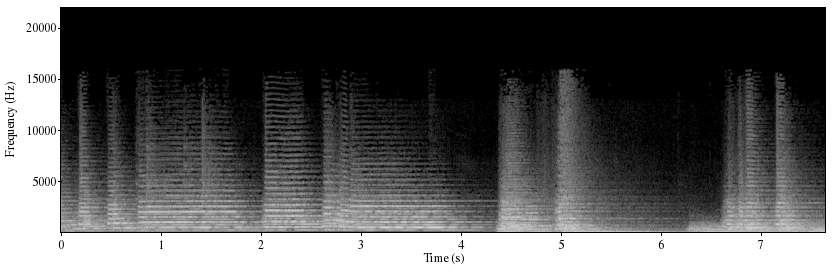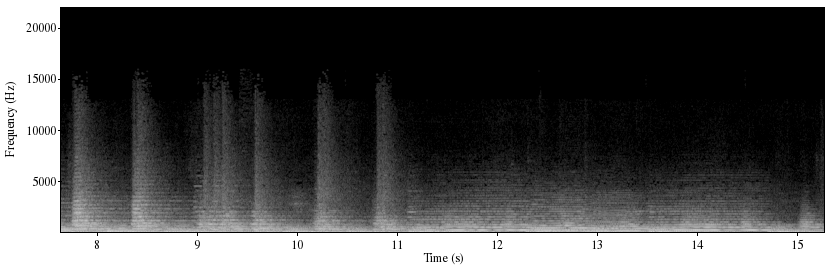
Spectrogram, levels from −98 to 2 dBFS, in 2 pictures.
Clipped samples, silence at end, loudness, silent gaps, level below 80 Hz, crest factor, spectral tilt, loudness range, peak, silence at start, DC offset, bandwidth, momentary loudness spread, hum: under 0.1%; 0 s; -23 LUFS; none; -26 dBFS; 16 dB; -6 dB/octave; 6 LU; -6 dBFS; 0 s; under 0.1%; 12 kHz; 9 LU; none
